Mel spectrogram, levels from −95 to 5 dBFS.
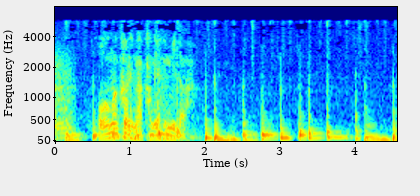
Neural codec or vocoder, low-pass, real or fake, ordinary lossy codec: vocoder, 44.1 kHz, 128 mel bands, Pupu-Vocoder; 7.2 kHz; fake; MP3, 24 kbps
